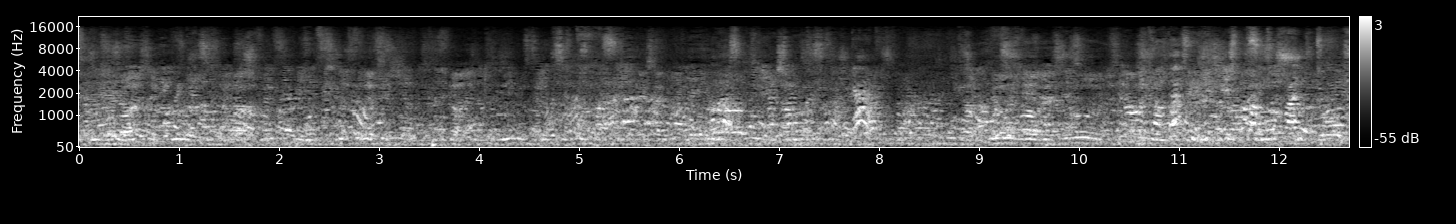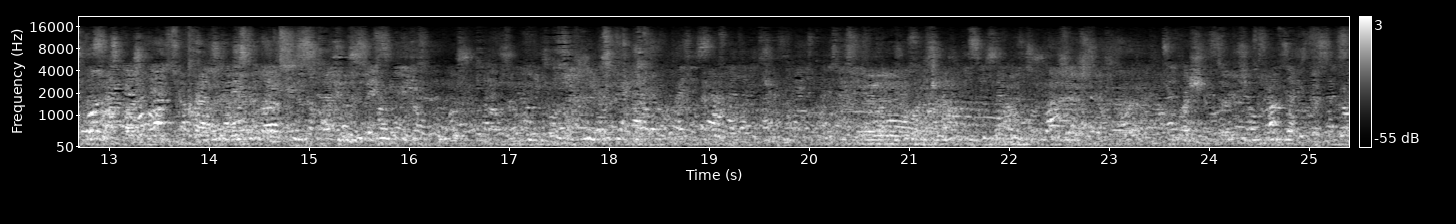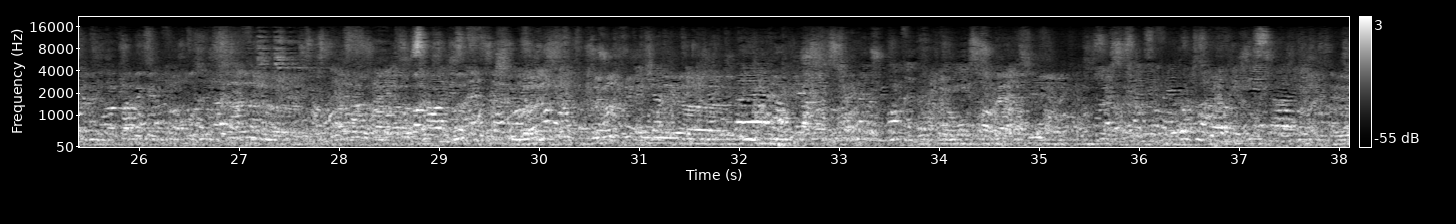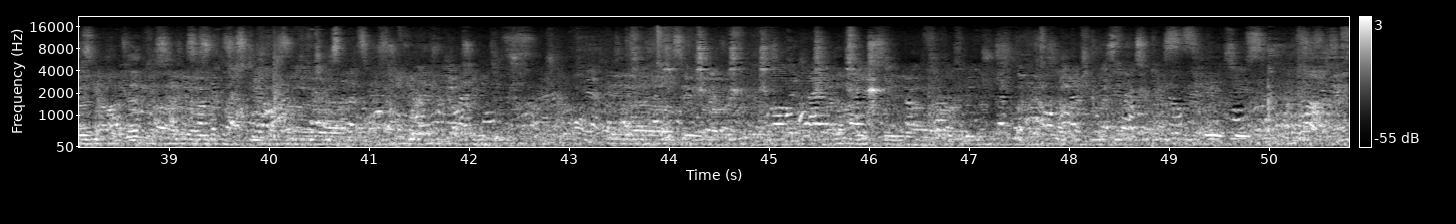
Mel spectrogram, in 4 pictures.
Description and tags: Ambiance Bar People Loop Stereo
Ambiance (loop) of a bar in a city.
Gears: Tascam DR-05
ambiance, atmosphere, background, bar, city, field-recording, loop, people, talking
